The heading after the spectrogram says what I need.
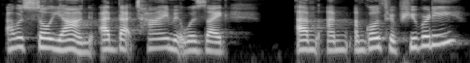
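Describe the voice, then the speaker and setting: A woman's voice: medium pitch, normal speed. A woman from Lebanon with an American accent and Arabic as her first language, telling her personal story as an interview guest in an earnest, emphatic way.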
